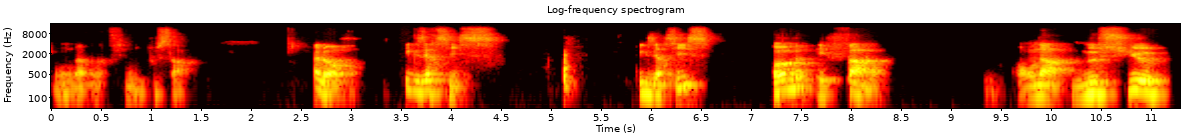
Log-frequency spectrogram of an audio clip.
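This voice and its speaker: A man's voice: medium pitch, sing-song, very slow, long pauses, fairly bright tone, roomy sound. A man teaching a beginner French lesson, patient, spelling words out letter by letter and slipping into English to explain. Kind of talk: one-on-one beginner lesson, slow and repetitive.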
